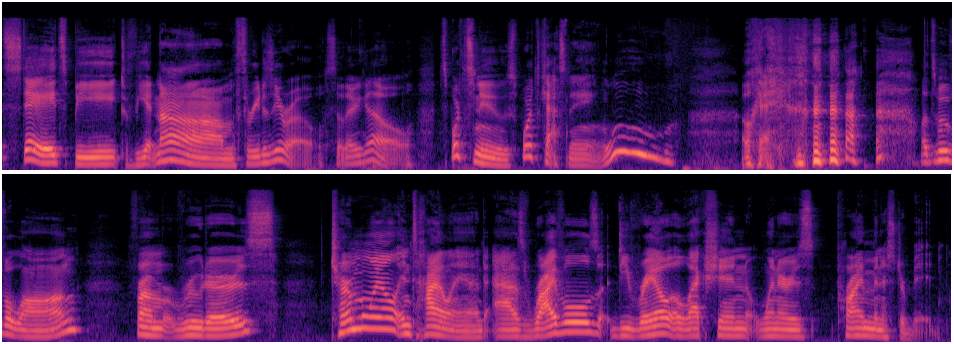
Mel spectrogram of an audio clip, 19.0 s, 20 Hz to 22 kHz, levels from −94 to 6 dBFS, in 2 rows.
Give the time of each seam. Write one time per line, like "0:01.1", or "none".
none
